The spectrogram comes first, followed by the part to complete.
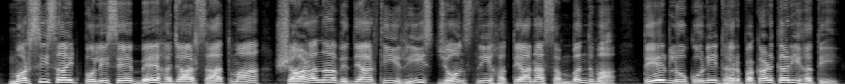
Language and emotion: Gujarati, neutral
